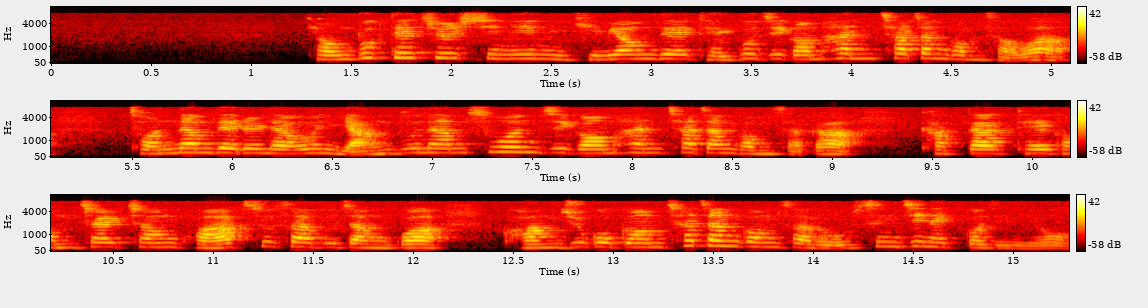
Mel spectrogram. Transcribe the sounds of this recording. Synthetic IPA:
kjʌŋbuk̚t͈e̞t͡ɕʰuɭɕ͈ininkimjʌŋde̞te̞ɡud͡ʑiɡʌmɦant͡ɕʰad͡ʑaŋɡʌmsʰawa | t͡ɕʌnːamde̞ɾɯɭnaunjaŋbunamsʰuwʌnd͡ʑiɡʌmɦant͡ɕʰad͡ʑaŋɡʌms̬ʰaɡa | kak̚k͈ak̚te̞kʌmt͡ɕʰaɭt͡ɕʰʌŋkwaak̚s͈usʰabud͡ʑaŋɡwa | kwaŋd͡ʑuɡoɡʌmt͡ɕʰad͡ʑaŋɡʌmsʰaɾosʰɯŋd͡ʑinɦe̞t̚k͈ʌdɯɲo

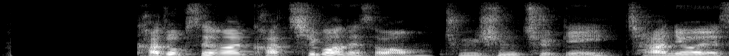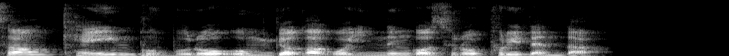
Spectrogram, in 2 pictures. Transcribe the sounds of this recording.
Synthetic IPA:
kad͡ʑok̚s͈e̞ŋɦaɭkat͡ɕʰiɡwane̞sʰʌt͡ɕuŋɕʰimt͡ɕʰuɡit͡ɕaɲʌe̞sʰʌke̞inbubuɾoʔomɡjʌɡɦaɡoinːɯnɡʌsʰɯɾopʰuɾidwe̞nda̰

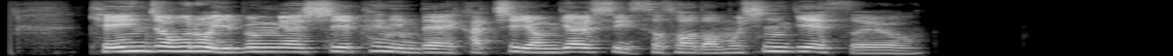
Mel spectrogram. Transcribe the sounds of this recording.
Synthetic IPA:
ke̞ind͡ʑʌɡɯɾoibjuŋɲʌnɕ͈ipʰe̞ɲinde̞kat͡ɕʰijʌŋɡiɦaɭs͈uis͈ʌsʰʌnʌmuɕʰinɡiɦe̞s͈ʌjo

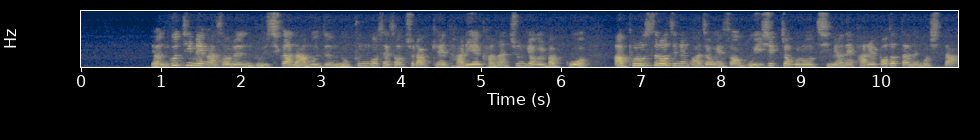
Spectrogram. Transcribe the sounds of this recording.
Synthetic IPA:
jʌnɡutʰime̞kasʰʌɾɯnːuɕʰiɡanamudɯŋnopʰɯnɡosʰe̞sʰʌt͡ɕʰuɾakʰe̞taɾie̞kaŋɦant͡ɕʰuŋɡjʌɡɯɭpak̚k͈o | apʰɯɾos͈ɯɾʌd͡ʑinɯnkwad͡ʑʌŋe̞sʰʌmuiɕʰik̚t͡ɕ͈ʌɡɯɾot͡ɕimjʌnɦe̞pʰaɾɯɭp͈ʌdʌt̚t͈anɯnɡʌɕʰi̥d̥a

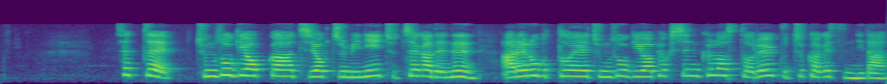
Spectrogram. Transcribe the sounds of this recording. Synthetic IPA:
ɕʰet͡ɕ͈e̞ | t͡ɕuŋsʰoɡiʌp̚k͈wat͡ɕijʌk̚t͡ɕ͈umiɲit͡ɕut͡ɕʰe̞ɡadwe̞nɯn | a̰ɾe̞ɾobutʰʌe̞t͡ɕuŋsʰoɡiʌp̚çjʌk̚ɕ͈inkʰɯɭːʌsʰɯ̥tʰʌɾɯɭput͡ɕʰukʰaɡe̞s͈ɯmɲida

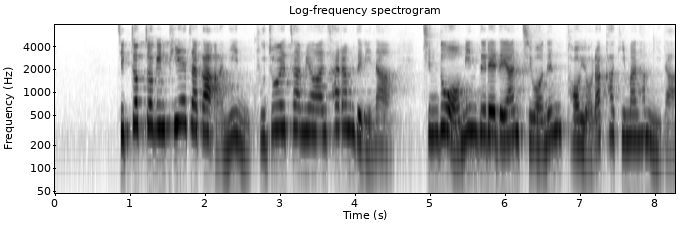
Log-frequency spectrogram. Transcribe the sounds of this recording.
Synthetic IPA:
t͡ɕik̚t͡ɕ͈ʌk̚t͡ɕ͈ʌɡinpʰiɦe̞d͡ʑaɡaʔaɲinkud͡ʑoe̞t͡ɕʰamjʌɦansʰaɾamdɯɾina | t͡ɕindoʌmindɯɾe̞de̞ɦant͡ɕiwʌnɯntʌjʌɾakʰaɡimanɦamɲida

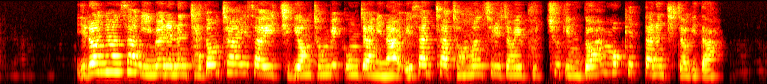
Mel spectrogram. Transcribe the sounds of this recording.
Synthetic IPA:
iɾʌnçjʌnsʰaŋimjʌne̞nɯnt͡ɕadoŋt͡ɕʰaɸwe̞sʰait͡ɕiɡjʌŋt͡ɕʌŋbik͈oŋd͡ʑaŋinaʔe̞sʰant͡ɕʰat͡ɕʌŋmunsʰuɾid͡ʑʌmiput͡ɕʰuɡimdohamːokʰe̞t̚t͈anɯnt͡ɕi̥d͡ʑʌɡida

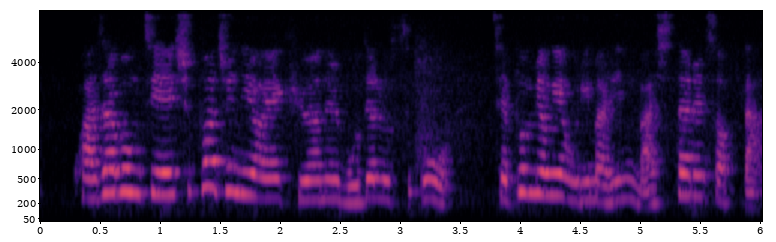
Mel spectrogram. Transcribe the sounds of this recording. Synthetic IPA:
kwad͡ʑaboŋd͡ʑie̞ɕʰupʰʌd͡ʑiniʌe̞kjujʌnɯɭmode̞ɭːos͈ɯɡo | t͡ɕe̞pʰumːjʌŋe̞uɾimaɾinmaɕʰi̥tʰaɾɯɭs͈ʌt̚t͈a

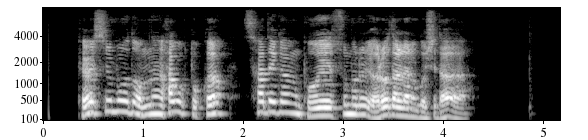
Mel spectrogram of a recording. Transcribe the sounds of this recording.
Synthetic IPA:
pjʌɭs͈ɯɭmuɾodoʌmnɯnhaɡuk̚t͈ok͈̚a | sʰade̞ɡaŋpue̞sʰumunɯɭjʌɾʌdaɭːanɯnɡʌɕʰida

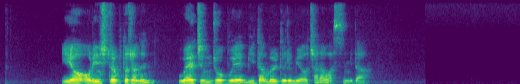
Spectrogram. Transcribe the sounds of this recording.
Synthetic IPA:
ijʌʔʌɾinɕʰid͡ʑʌbutʰʌd͡ʑʌnɯn | we̞t͡ɕɯŋd͡ʑobue̞midamɯɭtɯɾɯmjʌt͡ɕaɾawa̰s͈ɯmɲida̰

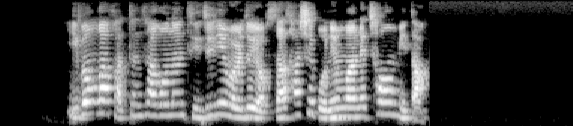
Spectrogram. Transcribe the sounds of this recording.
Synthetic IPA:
ibʌnɡakatʰɯns̬ʰaɡʌnɯntid͡ʑiɲiwʌɭdujʌk̚s͈asʰaɕʰiboɲʌnmane̞t͡ɕʰʌɯmida

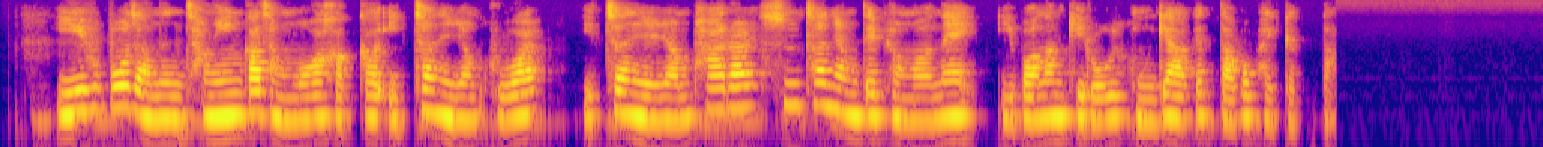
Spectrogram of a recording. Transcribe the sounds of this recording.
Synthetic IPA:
iɸubod͡ʑanɯnt͡ɕaŋinɡat͡ɕaŋmoɡakak̚k͈aʔit͡ɕʰʌniɭɲʌnkuwʌɭ | it͡ɕʰʌniɭɲʌnpʰaɾwʌɭsʰunt͡ɕʰʌnjaŋde̞pjʌŋwʌne̞ibʌnɦankiɾoɡɯɭkoŋɡe̞ɦaɡe̞t̚t͈aɡopaɭkʰjʌt̚t͈a

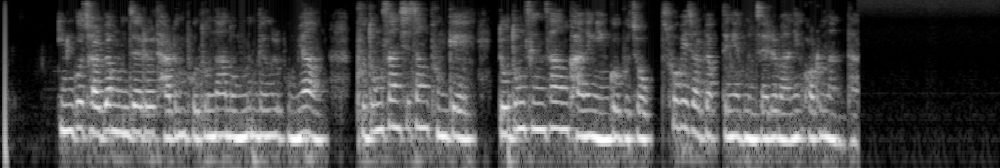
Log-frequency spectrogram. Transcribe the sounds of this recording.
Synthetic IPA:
inɡut͡ɕʌɭbjaŋmund͡ʑe̞ɾɯɭtaɾɯnpodonɦanomːundɯŋɯɭpomjʌnpudoŋsʰanɕʰid͡ʑaŋpʰunɡe̞ | nodoŋsʰe̞ŋsʰaŋkanɯŋinɡupud͡ʑok̚sʰobid͡ʑʌɭbjak̚t͈ɯŋe̞mund͡ʑe̞ɾɯɭmaɲikʌɾonɦanda

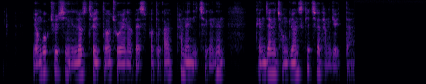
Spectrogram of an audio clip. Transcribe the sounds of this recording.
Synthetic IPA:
jʌŋɡuk̚t͡ɕʰuɭɕ͈inʔḭlːʌsʰɯ̥tʰɯɾetʰʌt͡ɕoenʌpe̞s͈ʰɯ̥pʰʌdɯɡa̰pʰjʌne̞nḭt͡ɕʰe̞ɡe̞nɯn | kwe̞ŋd͡ʑaŋɦet͡ɕʌŋɡjuɦansʰɯ̥kʰe̞t͡ɕʰiɡatamɡijʌit̚t͈a̰

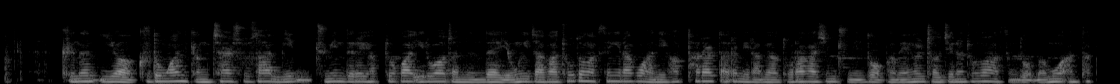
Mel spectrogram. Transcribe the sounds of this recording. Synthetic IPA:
kɯnɯnijʌkɯdoŋɦankjʌŋt͡ɕʰaɭsʰusʰamit͡ɕumindɯɾe̞çjʌp̚t͡ɕ͈oɡaiɾuʌd͡ʑʌnːɯnde̞joŋid͡ʑaɡat͡ɕʰodoŋɦak̚s͈e̞ŋiɾaɡoaɲiɦʌp̚tʰaɾaɭt͈a̰ɾɯmiɾamjʌtoɾaɡaɕʰint͡ɕumindopʌmeŋɯɭt͡ɕʌd͡ʑiɾɯnt͡ɕʰodoŋɦak̚s͈e̞ŋdonʌmuantʰak͈ʰ

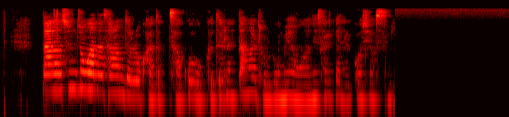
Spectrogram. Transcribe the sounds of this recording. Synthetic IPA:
t͈aŋɯɭsʰund͡ʑoŋɦanɯnsʰaɾamdɯɭːokadɯk̚t͡ɕʰaɡokɯdɯɾɯnt͈aŋɯɭtoɭbomjʌʌŋwʌɲisʰaɭɡe̞dwe̞ɭk͈ʌɕʰiʌs͈ɯmɲida

